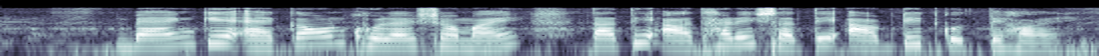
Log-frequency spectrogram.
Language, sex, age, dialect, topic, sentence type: Bengali, female, 18-24, Northern/Varendri, banking, statement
